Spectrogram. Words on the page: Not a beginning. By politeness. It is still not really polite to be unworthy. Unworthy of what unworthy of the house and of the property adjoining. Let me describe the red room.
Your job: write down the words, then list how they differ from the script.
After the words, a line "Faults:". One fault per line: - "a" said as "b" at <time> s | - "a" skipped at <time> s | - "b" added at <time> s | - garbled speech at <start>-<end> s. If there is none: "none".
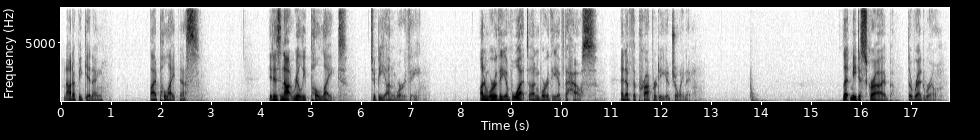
Not a beginning. By politeness. It is not really polite to be unworthy. Unworthy of what unworthy of the house and of the property adjoining. Let me describe the red room.
Faults:
- "still" skipped at 4.4 s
